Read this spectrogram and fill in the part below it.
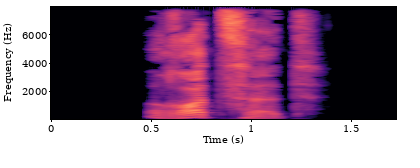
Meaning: second-person plural subjunctive I of rotzen
- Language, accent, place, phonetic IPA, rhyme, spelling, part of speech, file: German, Germany, Berlin, [ˈʁɔt͡sət], -ɔt͡sət, rotzet, verb, De-rotzet.ogg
